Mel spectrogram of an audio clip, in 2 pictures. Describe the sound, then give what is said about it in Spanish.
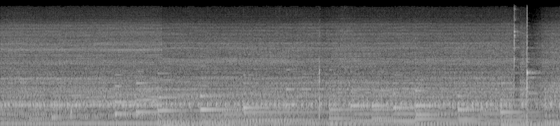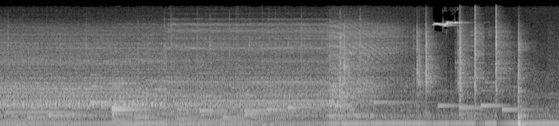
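An electric mixer beats cake batter with oil and cream, a steady whirring drone without pause, a constant mechanical hum with tonal shifts as the speed is lowered, ending with a few sharp clicks and knocks. “Mientras está batiendo la masa, añado la levadura a la harina y la integro bien.”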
